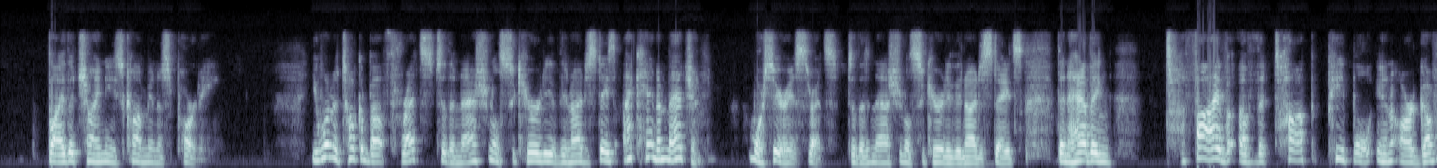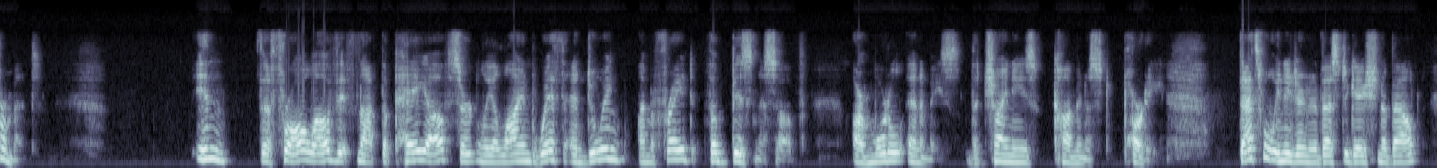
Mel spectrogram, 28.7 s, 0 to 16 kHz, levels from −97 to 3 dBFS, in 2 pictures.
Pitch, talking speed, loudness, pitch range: 170 Hz, 160 wpm, -15 LUFS, 150-190 Hz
